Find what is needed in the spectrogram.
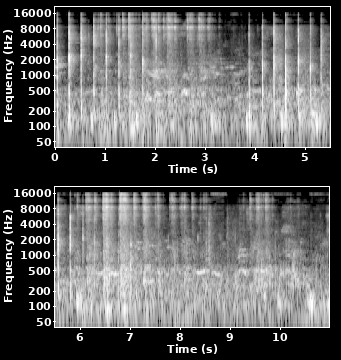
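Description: A run of sharp, irregular clicks and taps, several a second, thinning out after about seven seconds.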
